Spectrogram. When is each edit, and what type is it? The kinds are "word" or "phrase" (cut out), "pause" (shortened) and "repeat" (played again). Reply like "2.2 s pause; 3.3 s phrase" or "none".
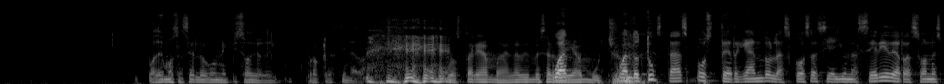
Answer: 6.6 s phrase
